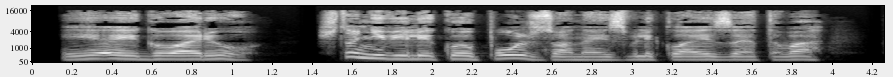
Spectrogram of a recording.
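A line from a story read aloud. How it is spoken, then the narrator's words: Snorting. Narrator (Russian): хмыкнул Хорвик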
